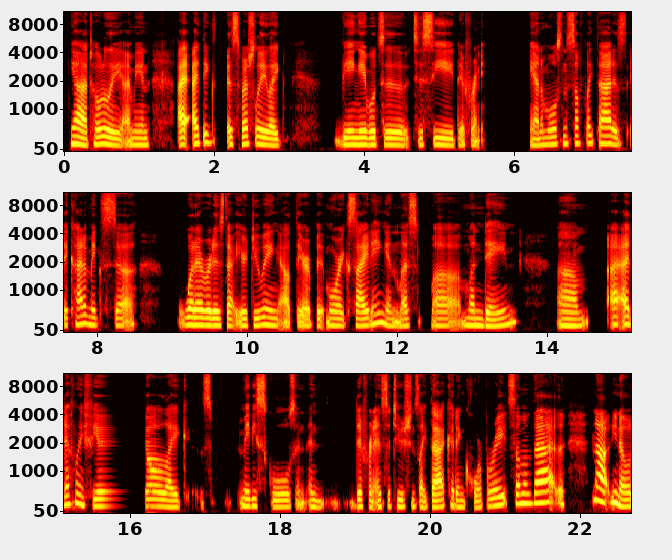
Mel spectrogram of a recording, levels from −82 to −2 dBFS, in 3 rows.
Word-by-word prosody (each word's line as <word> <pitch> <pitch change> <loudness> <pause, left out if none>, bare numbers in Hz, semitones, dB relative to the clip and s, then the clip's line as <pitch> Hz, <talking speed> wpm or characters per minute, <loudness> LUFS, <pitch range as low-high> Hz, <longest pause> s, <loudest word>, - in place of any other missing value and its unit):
Yeah, 180 -4 +5
totally, 175 -4 +2
I - - -1
mean, 160 0 -2 0.4
I - - +8
I 185 - +6
think 210 +3 -4
especially, 175 0 +2
like, 145 -2 0 0.7
being 165 0 +1
able 165 0 +3
to 155 -2 0
to 160 - -5
see 160 -2 +1
different 80 - -4
a - - -29 0.6
animals 165 +4 -1
and 185 0 -4
stuff 195 0 -3
like 195 0 -4
that 190 -1 +3
is 170 +2 -5
it 175 - -2
kind 190 +2 0
of 210 - -2
makes, 175 -1 -4
uh, 170 0 -1 0.6
whatever 180 -1 +4
it 170 - +5
is 170 0 +2
that 165 -1 0
you're 165 - +1
doing 170 +1 -1
out - - -3
there 80 -1 +1
a - - -1
bit 160 - -1
more 165 -1 0
exciting 170 +8 +1
and 165 - -2
less, 170 +10 -2 0.2
uh, 165 0 -2
mundane, 170 +5 -1 0.5
um, 165 -1 -1 0.3
I 190 +1 +3
I - - +4
definitely 215 +2 0
feel 170 -2 -1 0.7
like 150 -1 -1
s - - -5 0.4
maybe 175 -1 0
schools 155 -1 -1
and - - -4
and 160 +4 -3 0.4
different 165 -4 0
institutions 165 +1 -3
like 150 -1 -3
that 155 +3 +5
could 175 - -1
incorporate 160 +6 -2
some 230 0 +2
of 235 0 0
that. 250 +2 +4 0.4
Not 285 -5 +7
you 255 - +7
know, 165 -3 +4
170 Hz, 175 wpm, -23 LUFS, 160-185 Hz, 0.7 s, I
